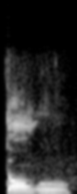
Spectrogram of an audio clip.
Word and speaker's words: 动物: 动物 Dongwu.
